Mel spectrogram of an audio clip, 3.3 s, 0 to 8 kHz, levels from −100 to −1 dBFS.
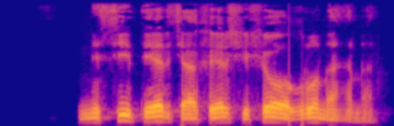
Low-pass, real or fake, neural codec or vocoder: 7.2 kHz; real; none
